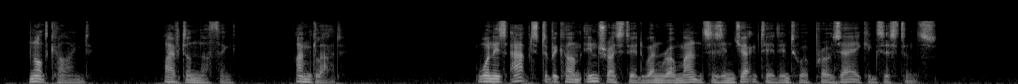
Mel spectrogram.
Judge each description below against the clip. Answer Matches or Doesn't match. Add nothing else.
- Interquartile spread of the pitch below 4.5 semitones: Doesn't match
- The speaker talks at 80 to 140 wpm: Matches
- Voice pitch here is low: Matches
